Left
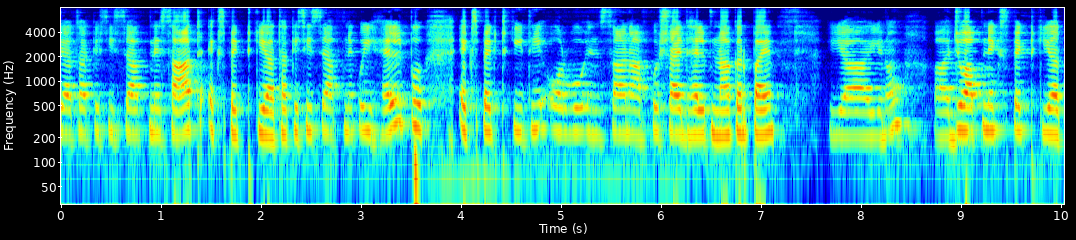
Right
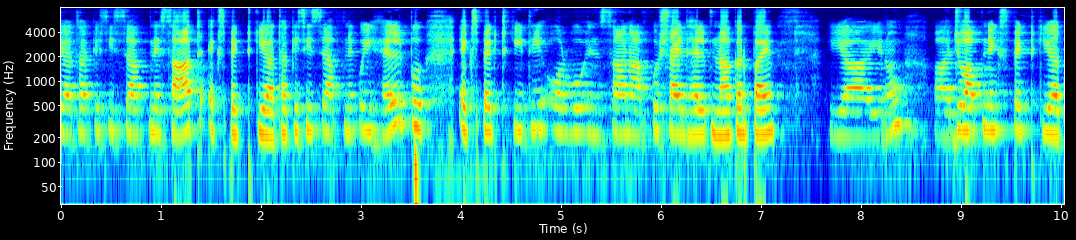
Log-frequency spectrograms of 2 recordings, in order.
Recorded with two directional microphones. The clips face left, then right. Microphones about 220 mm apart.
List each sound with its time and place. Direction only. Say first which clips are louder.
0.2 s a woman's voice: left 3 dB; 40° left (ahead or behind)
